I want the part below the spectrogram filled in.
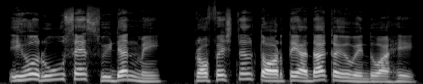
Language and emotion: Sindhi, neutral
